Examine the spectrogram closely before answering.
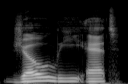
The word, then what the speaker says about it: Joliet: defines the proper pronunciation the only official pronunciation shall be Joliet the accent on the first syllable with the oh Jesus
